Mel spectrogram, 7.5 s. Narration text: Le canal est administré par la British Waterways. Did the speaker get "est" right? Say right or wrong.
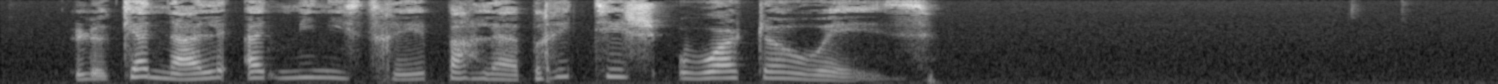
wrong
